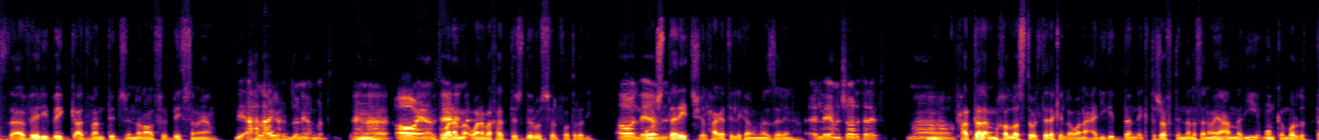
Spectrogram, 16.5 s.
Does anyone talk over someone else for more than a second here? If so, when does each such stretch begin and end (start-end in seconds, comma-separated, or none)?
none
